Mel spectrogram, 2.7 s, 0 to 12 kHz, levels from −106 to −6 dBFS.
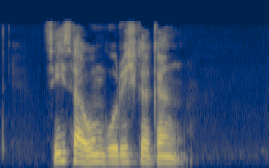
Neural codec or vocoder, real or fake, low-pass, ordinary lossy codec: codec, 16 kHz, 4 kbps, X-Codec, WavLM features, trained on Multilingual LibriSpeech; fake; 7.2 kHz; Opus, 64 kbps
